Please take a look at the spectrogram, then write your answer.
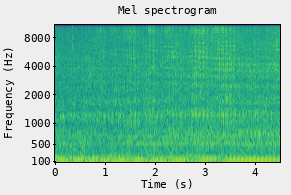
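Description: A tractor engine idles steadily with the PTO engaged, a continuous low rumble with a strong droning hum and mechanical clatter on top, loud and close, running throughout with no talk.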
